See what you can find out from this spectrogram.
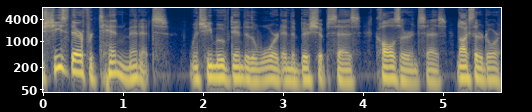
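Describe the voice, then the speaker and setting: A man with a Texan accent speaks at a fairly quick pace in a very deep, low voice. His pitch varies in an ordinary way, and the recording is very clean with a silent background. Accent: Texan American. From Texas. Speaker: litigation attorney, Army veteran. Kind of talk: interview testimony.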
